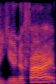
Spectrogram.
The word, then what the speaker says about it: Younify: I'm the CEO of an organization called Unify, which is spelled funny. It's YOUNIFY.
